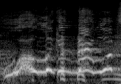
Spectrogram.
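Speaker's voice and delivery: high, loud, laughing amazement; excited gawping. Retold or imitated. Sailor staring off the ship, loudly amazed. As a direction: gasp at the strange beasts. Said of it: "I'm like".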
